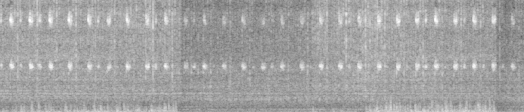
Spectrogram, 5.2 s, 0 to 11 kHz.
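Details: Mercedes E63 at a lumpy idle with a rhythmic whir and rapid high ticking cutting in and out; abnormal noise that appears to come from one of the fans.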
